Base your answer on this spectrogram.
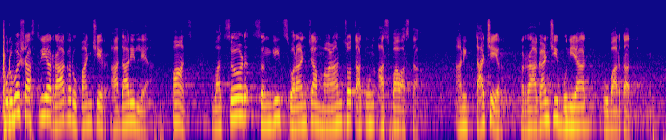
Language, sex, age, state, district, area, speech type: Goan Konkani, male, 30-45, Goa, Ponda, rural, read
